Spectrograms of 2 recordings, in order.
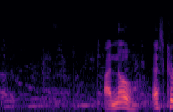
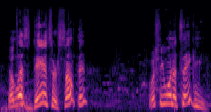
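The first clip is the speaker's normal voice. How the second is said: ordinary delivery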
